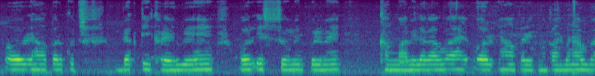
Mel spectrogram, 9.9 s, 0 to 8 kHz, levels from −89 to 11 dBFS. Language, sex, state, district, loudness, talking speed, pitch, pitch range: Hindi, male, Chhattisgarh, Bilaspur, -19 LUFS, 150 wpm, 170 Hz, 165-175 Hz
